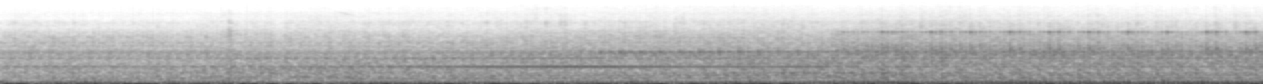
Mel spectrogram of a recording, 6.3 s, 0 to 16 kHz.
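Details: 2012 Kubota M8560 85HP 4WD cab tractor with loader, only 381 hours: deep, even diesel clatter at steady idle with no knocks or misses; normal, healthy diesel idle.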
